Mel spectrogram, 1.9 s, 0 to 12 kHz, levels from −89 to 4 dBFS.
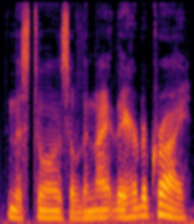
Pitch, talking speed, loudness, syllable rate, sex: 110 Hz, 310 wpm, -16 LUFS, 6.2 syllables/s, male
